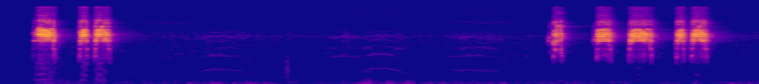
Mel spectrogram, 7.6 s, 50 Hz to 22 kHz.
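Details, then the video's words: Black francolin, locally called kala teetar and described as a speeder, recorded in the Sindh and Punjab area on 19 August 2021: two loud, harsh, grating bursts of three rapid notes each, separated by a quiet gap with faint low murmurs. "Speeder Kala Teetar black Francolin"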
